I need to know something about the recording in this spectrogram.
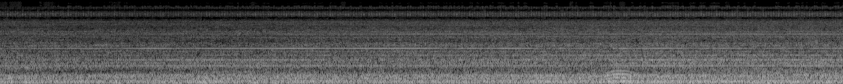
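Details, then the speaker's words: BMW E46 on cold start after secondary air pump valve replacement for codes P0492/P0491: steady whirring drone over cold idle; secondary air pump running normally. "all right let's go outside and listen to the pump all right guys so the pump is pumping i feel it right here"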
